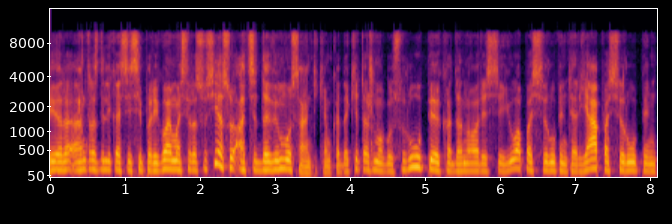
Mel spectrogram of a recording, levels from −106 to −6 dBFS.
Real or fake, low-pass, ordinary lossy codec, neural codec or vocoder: fake; 9.9 kHz; Opus, 32 kbps; vocoder, 22.05 kHz, 80 mel bands, WaveNeXt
